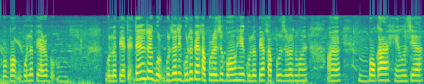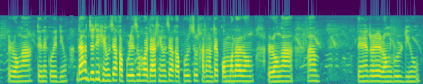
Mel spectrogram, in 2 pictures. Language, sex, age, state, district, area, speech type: Assamese, female, 45-60, Assam, Dibrugarh, rural, spontaneous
